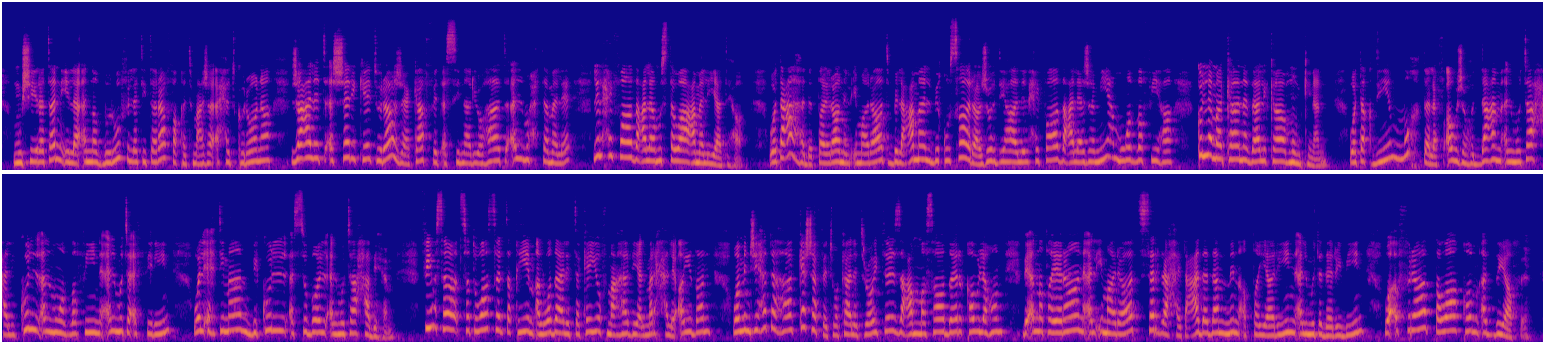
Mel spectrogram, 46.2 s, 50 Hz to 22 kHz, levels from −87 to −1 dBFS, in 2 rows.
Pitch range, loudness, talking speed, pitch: 240-305 Hz, -34 LUFS, 95 wpm, 270 Hz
